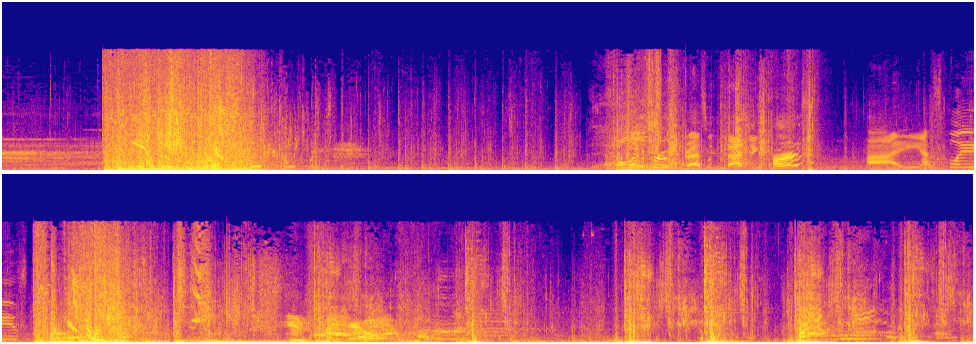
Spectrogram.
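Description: A gun fires bursts of loud shots.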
